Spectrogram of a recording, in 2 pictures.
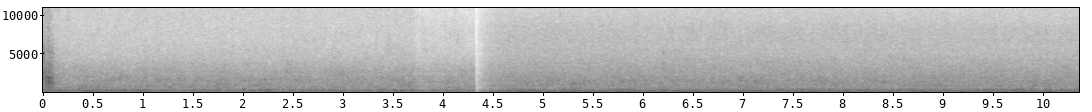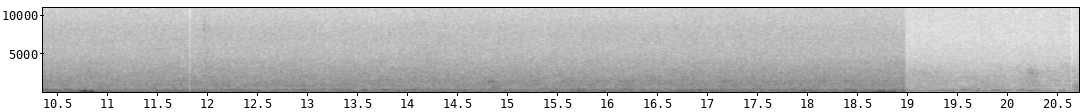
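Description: Steady machine noise like a running fan, with a low hum that joins about four seconds in and drops out near the end. Two short low bumps, one near the middle and one near the end.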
